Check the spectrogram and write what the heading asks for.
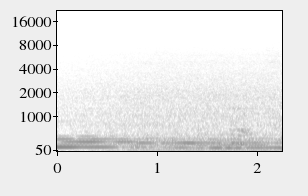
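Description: Sustained keyboard chords held underneath, a low, steady pad of notes that moves to a new chord partway through.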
